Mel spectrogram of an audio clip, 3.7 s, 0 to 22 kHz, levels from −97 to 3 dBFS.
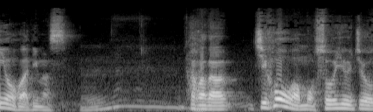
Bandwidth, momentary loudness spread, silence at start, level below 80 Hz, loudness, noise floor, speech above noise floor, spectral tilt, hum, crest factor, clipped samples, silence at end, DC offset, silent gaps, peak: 14.5 kHz; 24 LU; 0 s; -52 dBFS; -21 LUFS; -42 dBFS; 21 dB; -6 dB/octave; none; 16 dB; under 0.1%; 0 s; under 0.1%; none; -6 dBFS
